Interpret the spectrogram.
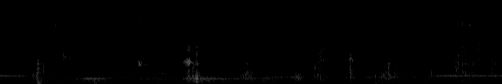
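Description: Faint biting and chewing of a slice of unripe green mango, in irregular small crunches and mouth clicks.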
